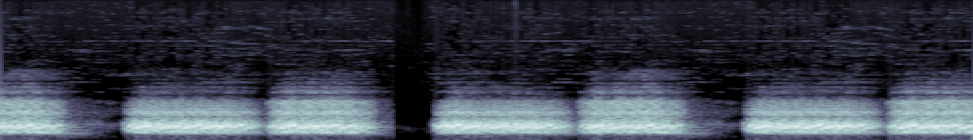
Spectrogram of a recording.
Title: Lung sound | Bronchial Breath Sounds #chestexamination #lungs #sound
